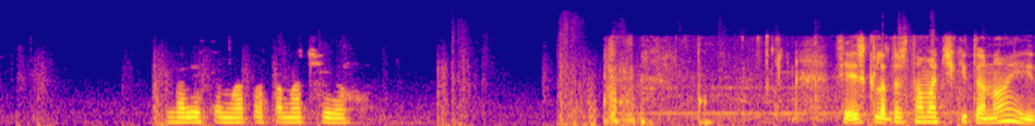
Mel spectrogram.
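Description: A young man talks with animation close to a microphone.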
